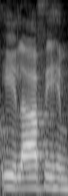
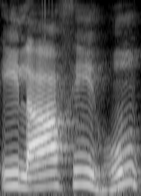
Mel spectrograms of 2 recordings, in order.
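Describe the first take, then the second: First: The vowel after h sounds like i. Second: The vowel after h sounds like u. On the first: The speaker calls it right. "इलाफी हिम पढ़ा जा रहा है" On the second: The speaker calls it wrong. "इलाफी हुम को इलाफी हिम पढ़ा जा रहा है"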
